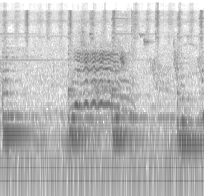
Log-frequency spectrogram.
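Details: A goat at an organic farm in Thoeng district, Chiang Rai, Thailand, gives a short, wavering bleat over steady background music.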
